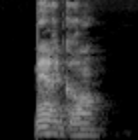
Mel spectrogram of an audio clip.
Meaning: grandma
- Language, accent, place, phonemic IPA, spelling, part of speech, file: French, France, Lyon, /mɛʁ.ɡʁɑ̃/, mère-grand, noun, LL-Q150 (fra)-mère-grand.wav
